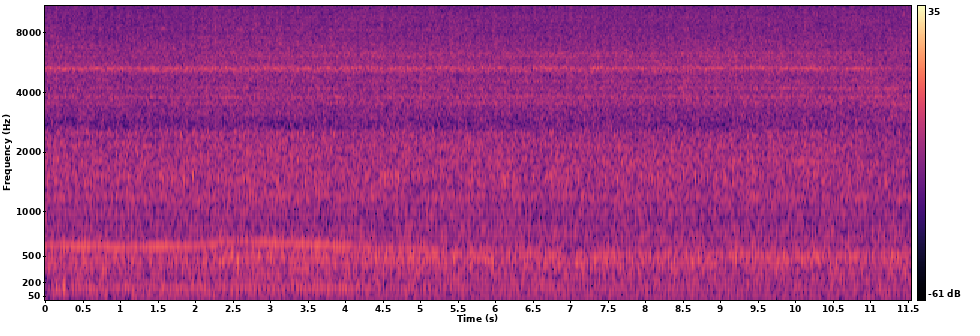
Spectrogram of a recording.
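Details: 2003 Passat 1.8T at idle: steady but faintly uneven, lumpy shake with no clean rhythm; rough idle, cause not identified.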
